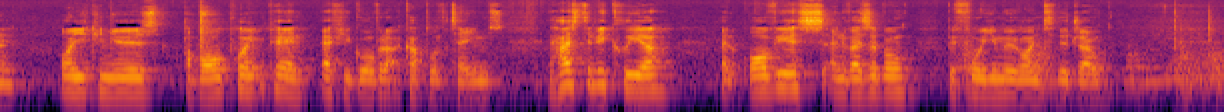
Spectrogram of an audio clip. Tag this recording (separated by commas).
Tick, Speech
